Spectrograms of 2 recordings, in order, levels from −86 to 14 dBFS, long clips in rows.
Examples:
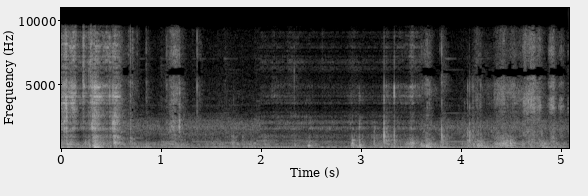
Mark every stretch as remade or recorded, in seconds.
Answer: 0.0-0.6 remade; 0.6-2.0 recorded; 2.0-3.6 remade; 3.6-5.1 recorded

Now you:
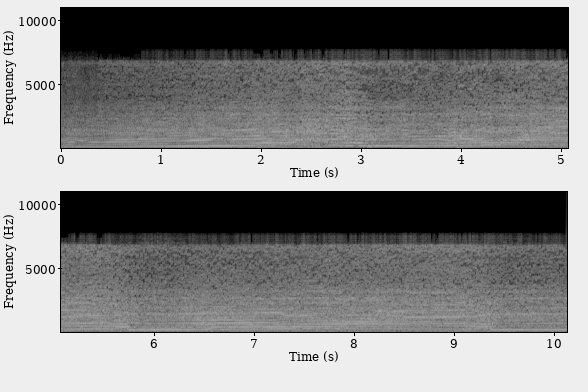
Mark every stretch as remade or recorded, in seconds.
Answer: 0.0-2.2 recorded; 2.2-4.7 remade; 4.7-10.1 recorded

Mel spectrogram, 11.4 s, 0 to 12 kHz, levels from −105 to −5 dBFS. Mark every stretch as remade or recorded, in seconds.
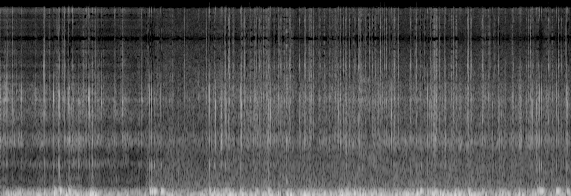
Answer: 0.0-2.9 remade; 2.9-11.4 recorded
